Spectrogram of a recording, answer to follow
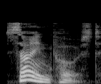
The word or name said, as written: signpost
